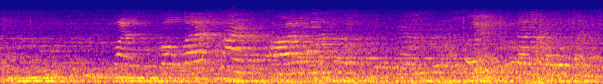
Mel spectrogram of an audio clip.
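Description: Children's voices calling and chattering in a large indoor hall, over a steady low hum.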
